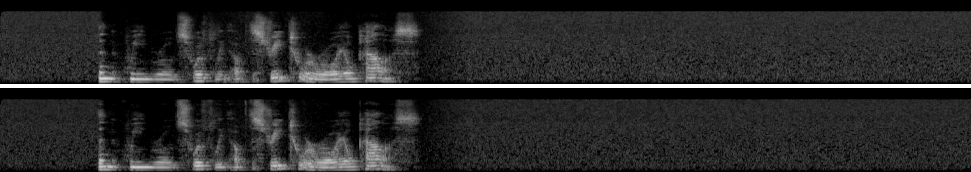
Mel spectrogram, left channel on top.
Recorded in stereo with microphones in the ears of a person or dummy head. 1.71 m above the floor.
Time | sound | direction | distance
1.0 | a man speaking | 60° right (ahead or behind) | 2 m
